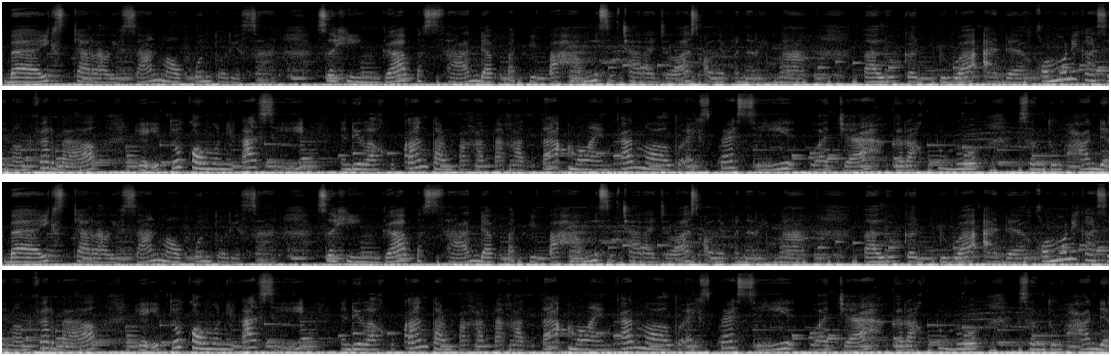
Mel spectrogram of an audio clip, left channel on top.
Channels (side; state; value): both; identical; correlation 1.00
